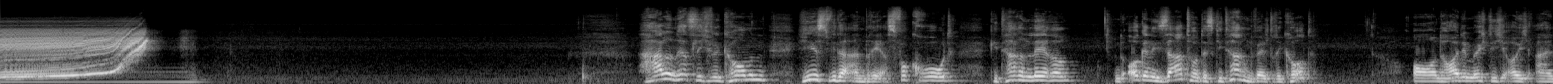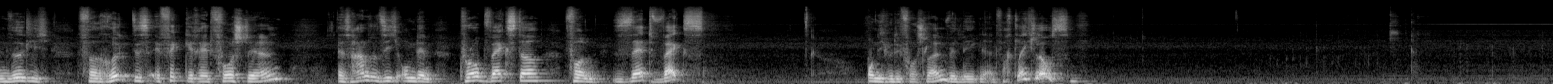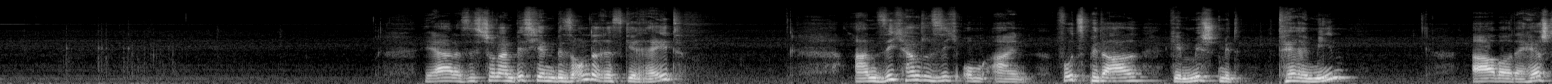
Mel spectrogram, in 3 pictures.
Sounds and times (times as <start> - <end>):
Speech: 6.4 - 13.3, 14.1 - 22.8, 23.6 - 26.5, 35.3 - 38.0, 39.6 - 44.8, 45.8 - 46.5.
